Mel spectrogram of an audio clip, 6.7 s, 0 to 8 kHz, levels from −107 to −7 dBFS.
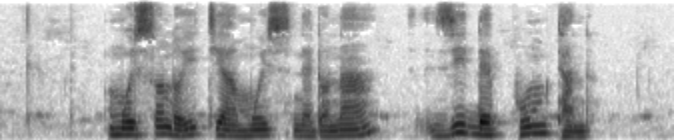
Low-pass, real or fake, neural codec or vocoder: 7.2 kHz; real; none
